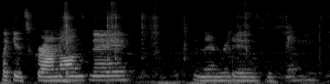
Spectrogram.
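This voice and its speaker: A mumbling woman of medium pitch at a fairly slow pace, with noticeable background noise. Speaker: tarot reader. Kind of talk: tarot reading. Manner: casual, halting.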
